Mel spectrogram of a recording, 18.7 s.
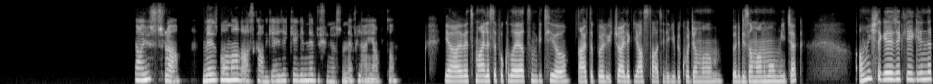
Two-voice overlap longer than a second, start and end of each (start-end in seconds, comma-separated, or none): none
